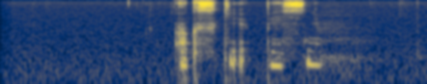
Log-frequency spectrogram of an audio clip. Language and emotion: Russian, sad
